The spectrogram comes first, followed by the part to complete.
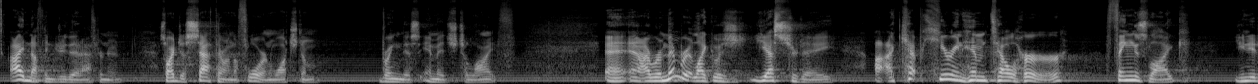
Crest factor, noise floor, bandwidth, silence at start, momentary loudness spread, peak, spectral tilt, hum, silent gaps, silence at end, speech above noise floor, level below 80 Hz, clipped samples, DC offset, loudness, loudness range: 22 dB; -44 dBFS; over 20 kHz; 0 s; 20 LU; -2 dBFS; -4.5 dB/octave; none; none; 0 s; 23 dB; -74 dBFS; under 0.1%; under 0.1%; -22 LUFS; 8 LU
